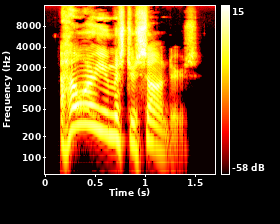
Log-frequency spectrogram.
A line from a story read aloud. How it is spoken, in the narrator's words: cried the banker, cordially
